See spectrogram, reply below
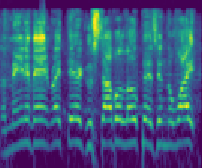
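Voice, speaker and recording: High-pitched, emphatic male fight commentator. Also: fairly even intonation, a little fast. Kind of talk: live MMA commentary. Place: live fight event.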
